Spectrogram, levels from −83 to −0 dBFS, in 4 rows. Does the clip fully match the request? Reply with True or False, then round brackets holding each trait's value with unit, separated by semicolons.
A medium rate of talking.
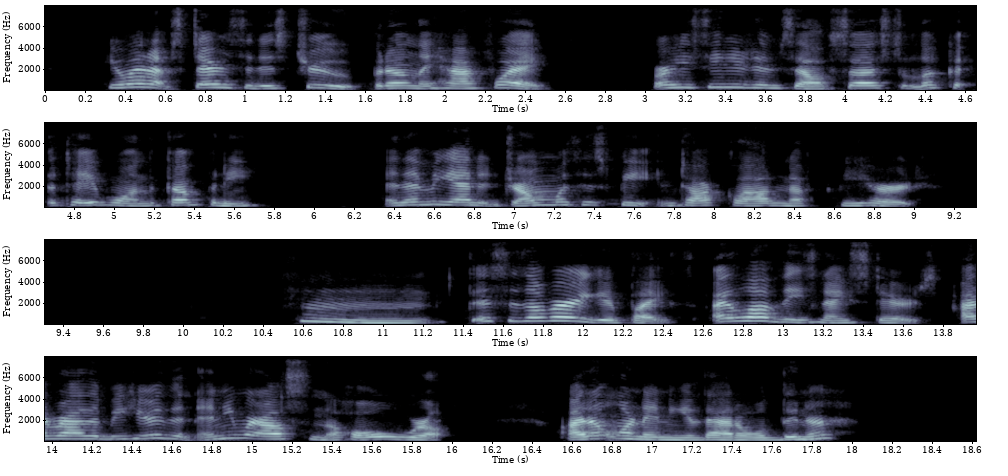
False (240 wpm)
